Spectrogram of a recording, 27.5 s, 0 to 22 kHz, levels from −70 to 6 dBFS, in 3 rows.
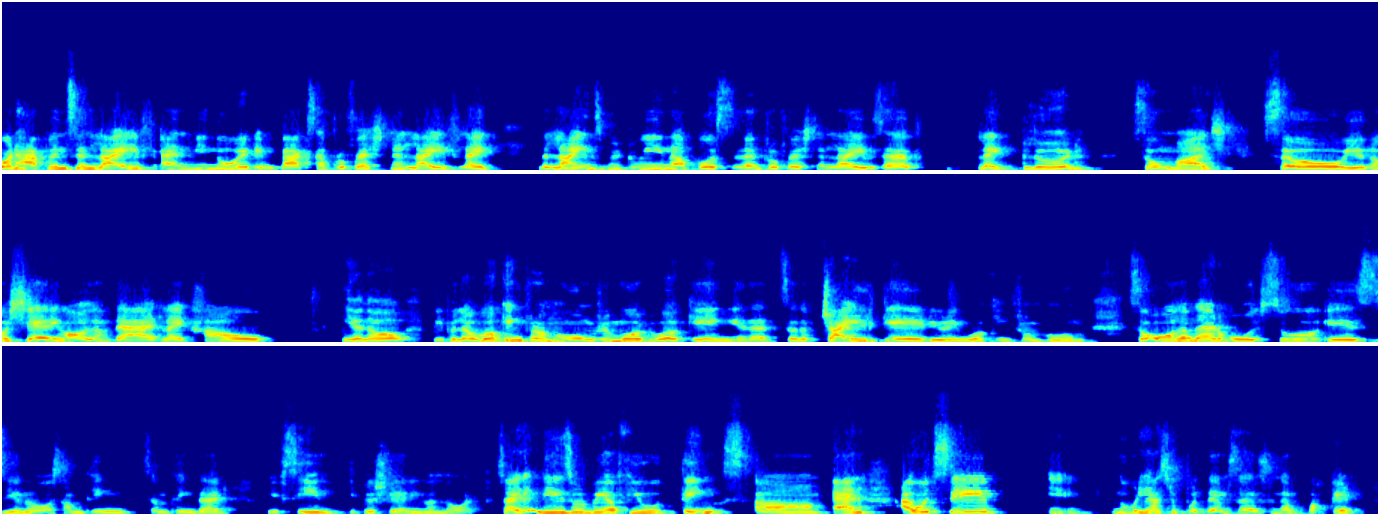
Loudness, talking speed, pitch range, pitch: -19 LUFS, 200 wpm, 185-275 Hz, 210 Hz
